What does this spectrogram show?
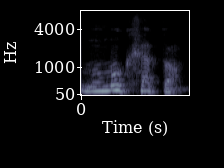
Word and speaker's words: mumukshatvam: There is a Sanskrit word for this called mumukshatvam. Ooh, please don't. How do I spell that?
